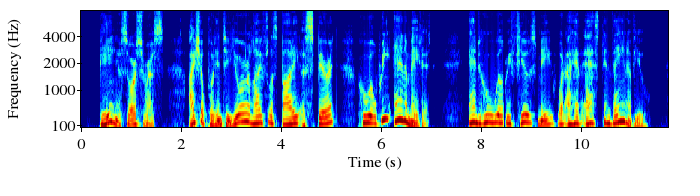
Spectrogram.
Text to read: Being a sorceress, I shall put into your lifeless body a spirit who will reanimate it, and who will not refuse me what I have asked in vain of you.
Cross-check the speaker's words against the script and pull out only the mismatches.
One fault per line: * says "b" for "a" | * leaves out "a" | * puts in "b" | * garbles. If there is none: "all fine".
* leaves out "not"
